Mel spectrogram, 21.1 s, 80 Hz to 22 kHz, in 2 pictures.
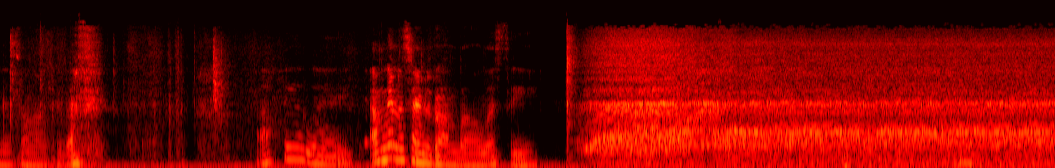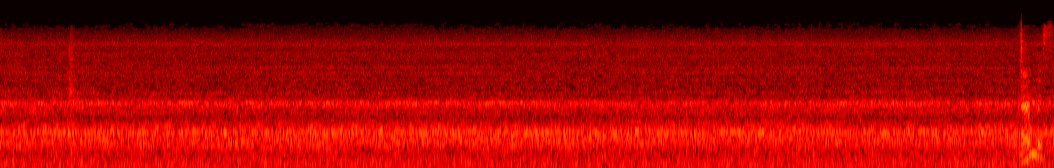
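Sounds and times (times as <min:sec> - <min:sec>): blow dryer switch click: 0:05.6 - 0:05.9, 0:11.2 - 0:11.4
blow dryer running: 0:05.7 - 0:21.0.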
